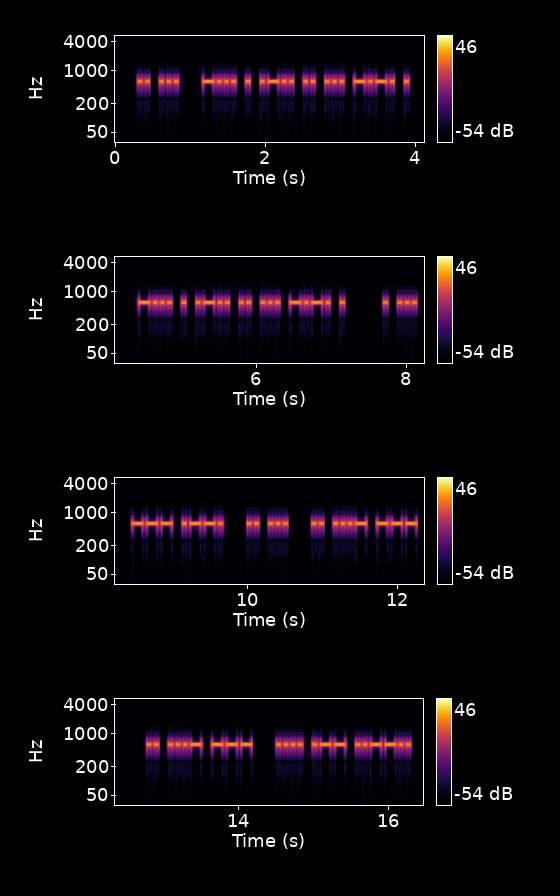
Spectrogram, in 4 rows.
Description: Morse code, heard as a keyed tone, about 25 wpm, 590 Hz. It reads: IS BELISCE BELISCE ES OP IS IVO IVO HW?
